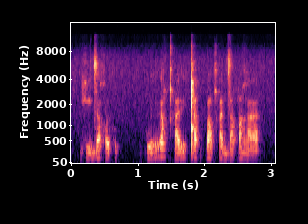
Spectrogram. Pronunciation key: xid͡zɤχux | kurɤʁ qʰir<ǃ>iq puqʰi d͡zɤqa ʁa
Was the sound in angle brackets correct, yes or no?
yes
